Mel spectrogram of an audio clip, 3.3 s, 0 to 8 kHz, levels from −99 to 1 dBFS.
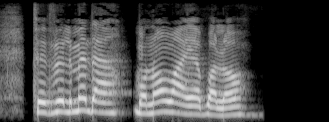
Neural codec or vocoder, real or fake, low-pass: none; real; 7.2 kHz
